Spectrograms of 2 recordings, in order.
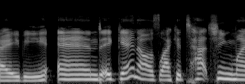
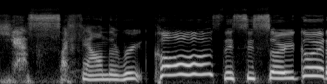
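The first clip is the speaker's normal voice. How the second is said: triumphant relief; 5 semitones higher, slower than usual. Retold or imitated. Retold joy at finding cause.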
